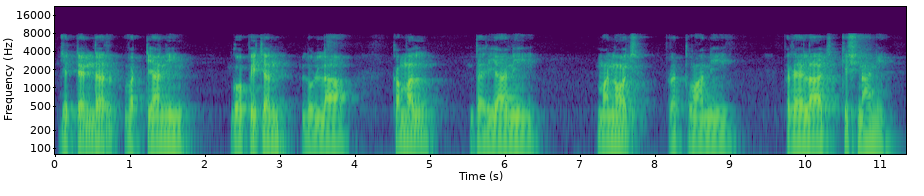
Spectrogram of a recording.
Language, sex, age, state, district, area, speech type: Sindhi, male, 45-60, Gujarat, Surat, urban, spontaneous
